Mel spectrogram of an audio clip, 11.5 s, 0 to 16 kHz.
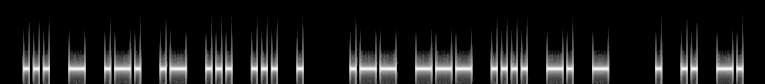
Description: Morse code, heard as a keyed tone, about 16 wpm, spaced as for 14 wpm, 680 Hz. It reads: STRASSE WOHNT EIN
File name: Morsekurs / Witze / Witz 13. September 2022 70 F80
